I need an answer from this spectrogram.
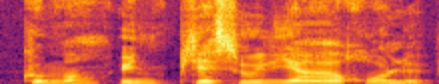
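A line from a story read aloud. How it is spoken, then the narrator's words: Astonished exclamation. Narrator (French): s'écria-t-elle stupéfaite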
